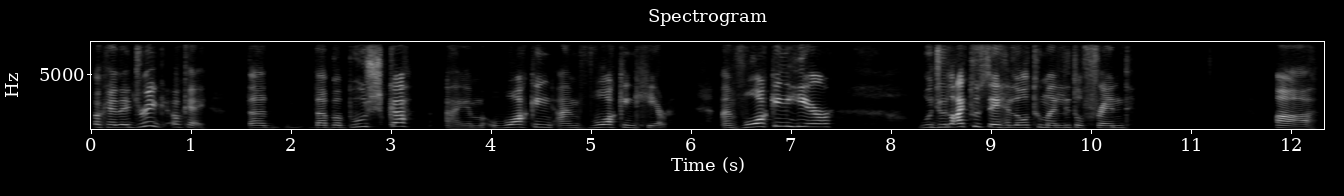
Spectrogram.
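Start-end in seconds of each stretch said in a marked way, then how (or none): 1.6-10.4 Russian with New Yorker accent. Shown as a demonstration. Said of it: "Russian with a New Yorker accent".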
